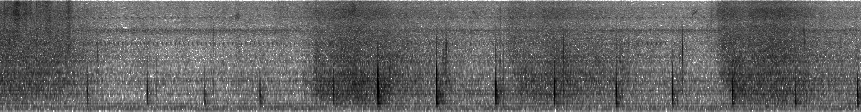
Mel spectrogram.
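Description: Footsteps walk slowly on a hard road.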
